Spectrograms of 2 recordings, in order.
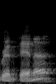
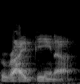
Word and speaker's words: Ribena: And yeah, so that's not called Ribena, that's called Ribena. That's how we pronounce it over here.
